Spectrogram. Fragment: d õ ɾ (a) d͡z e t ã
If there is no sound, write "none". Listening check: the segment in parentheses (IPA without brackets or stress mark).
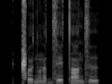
ɐ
